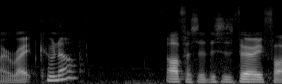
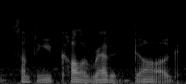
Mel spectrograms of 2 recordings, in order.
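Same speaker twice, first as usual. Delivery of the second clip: ordinary delivery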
